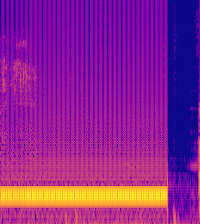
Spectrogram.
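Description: Telephone ringback tone heard down the phone line: one steady ring lasting about two seconds that cuts off suddenly, as a call is placed to her again.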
